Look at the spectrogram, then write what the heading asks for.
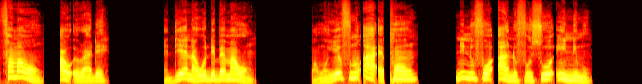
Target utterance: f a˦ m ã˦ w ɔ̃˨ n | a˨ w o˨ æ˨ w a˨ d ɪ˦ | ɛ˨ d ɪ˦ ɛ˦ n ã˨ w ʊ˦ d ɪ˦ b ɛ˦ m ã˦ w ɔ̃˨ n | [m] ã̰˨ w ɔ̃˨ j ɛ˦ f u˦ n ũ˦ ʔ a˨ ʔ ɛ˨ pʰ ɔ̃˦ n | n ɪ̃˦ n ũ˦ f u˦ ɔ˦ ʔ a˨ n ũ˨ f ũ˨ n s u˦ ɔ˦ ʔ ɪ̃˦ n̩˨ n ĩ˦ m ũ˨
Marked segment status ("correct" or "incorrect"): correct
